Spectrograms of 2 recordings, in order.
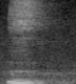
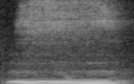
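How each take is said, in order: First: The Z sound is clipped very short. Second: The Z sound is drawn out long. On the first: The speaker calls it right. "making our sounds really short. ... as quick as you can say it" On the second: The speaker calls it wrong. "Instead of saying Z"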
